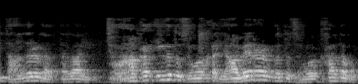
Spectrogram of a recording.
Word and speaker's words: 야훼: 지금 여러분 우리 한글 성경에도 여호와로 번역되는데 이걸 뜯어보시라고 그만큼 해도 안 뜯어보시네요. 사실 야훼입니다. 야훼. 여호와라고 발음하면 이건 잘못됐다고 지금 우리 학교에 다 판정이 났는데 아직도 저걸 잘하고 있는 거예요.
